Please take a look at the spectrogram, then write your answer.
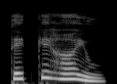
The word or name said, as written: ತೆಕ್ಕೆಹಾಯ್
